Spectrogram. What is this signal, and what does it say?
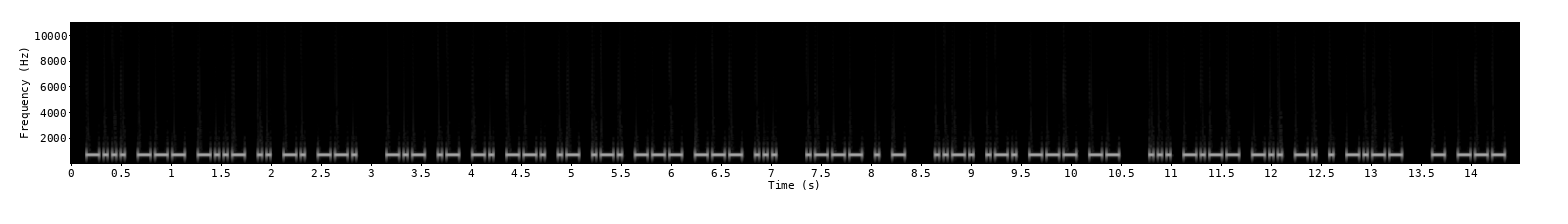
Morse code, heard as a keyed tone, about 27 wpm, 700 Hz. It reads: BOXING KANGAROOS JET FROM SYDNEY TO
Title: Pangram Challenge v2 - 28wpm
